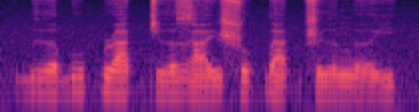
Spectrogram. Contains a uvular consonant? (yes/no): no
